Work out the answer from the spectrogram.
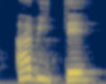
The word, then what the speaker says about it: habite: この habite ですが、住むとい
